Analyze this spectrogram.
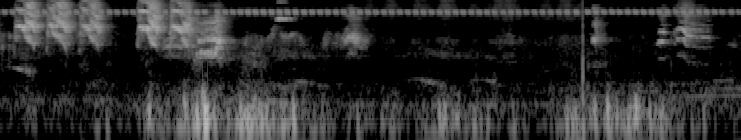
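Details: White ringneck parrot uttering several rough, scratchy squawks and chirps in quick bursts early on, then quieter scattered calls, with a persistent high electrical whine and low rumbling thumps underneath.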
